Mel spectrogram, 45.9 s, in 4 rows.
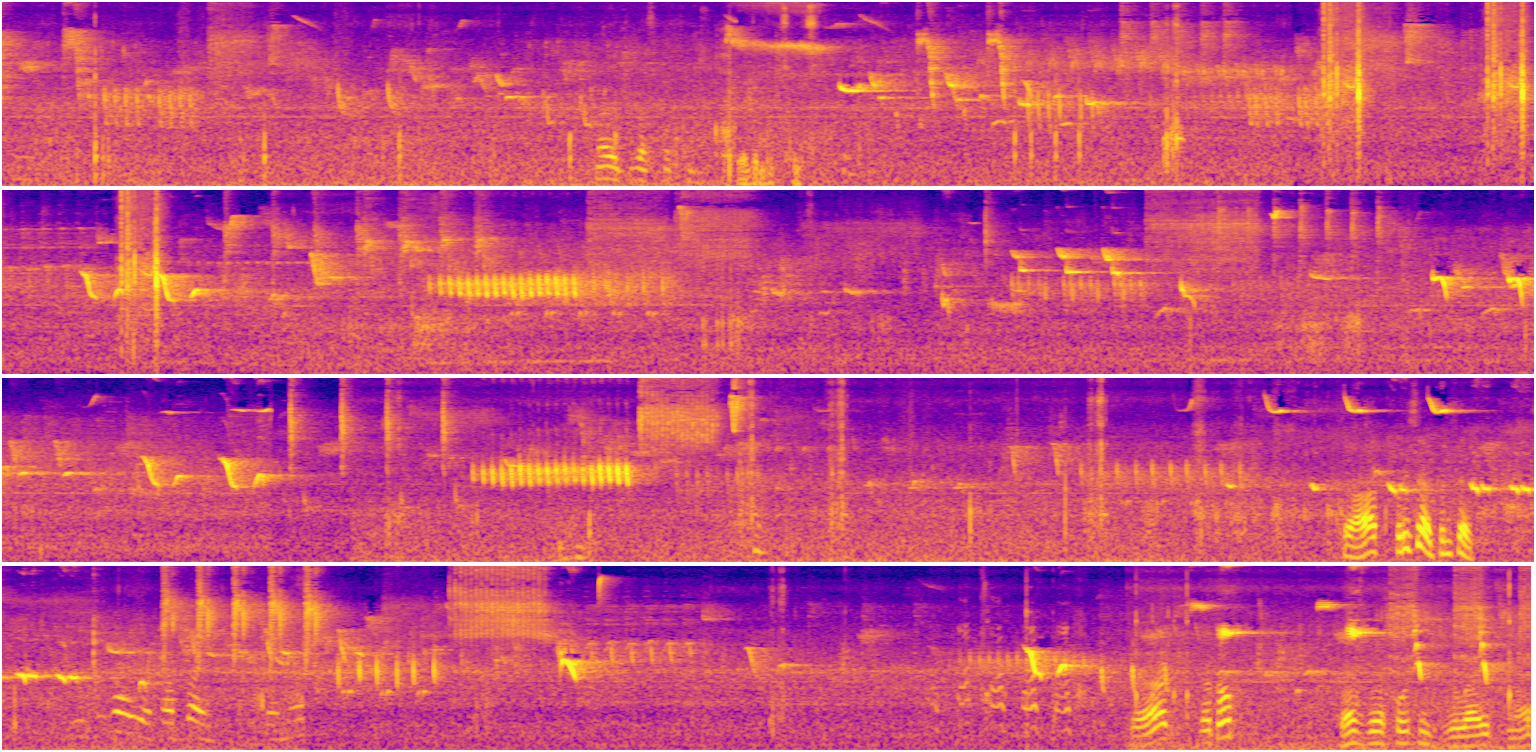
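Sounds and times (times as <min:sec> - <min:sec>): birds singing: 0:00.0 - 0:45.9
sharp clicks: 0:09.8 - 0:11.6, 0:12.4 - 0:12.8, 0:25.6 - 0:34.4, 0:43.0 - 0:43.8, 0:44.4 - 0:45.9
buzzy bird trill: 0:25.6 - 0:37.0, 0:41.9 - 0:45.9.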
